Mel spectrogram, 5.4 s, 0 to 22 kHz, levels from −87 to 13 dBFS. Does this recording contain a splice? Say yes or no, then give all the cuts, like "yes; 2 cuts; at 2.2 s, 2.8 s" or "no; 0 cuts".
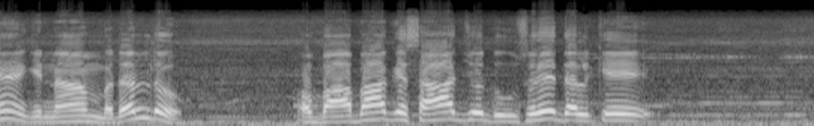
no; 0 cuts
